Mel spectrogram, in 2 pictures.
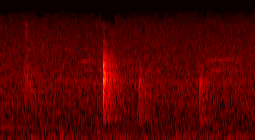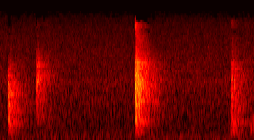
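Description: Metal parts clank.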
